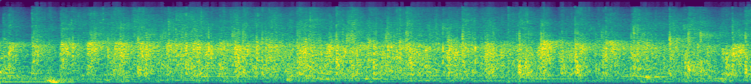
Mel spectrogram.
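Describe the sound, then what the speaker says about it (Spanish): An audience applauds steadily and fairly loudly throughout, a dense wash of many hands clapping with a faint voice or two underneath. "Un aplauso"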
